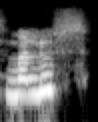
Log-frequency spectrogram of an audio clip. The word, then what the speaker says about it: Marloes: No, because because Marloes Marloes is such a difficult name for uh, English speaking countries as well.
